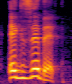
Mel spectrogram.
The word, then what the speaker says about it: exhibit: And the stress is on the on this syllable. Exhibit. On the second syllable.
